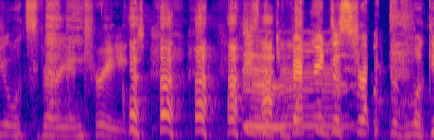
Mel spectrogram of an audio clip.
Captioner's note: laughs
